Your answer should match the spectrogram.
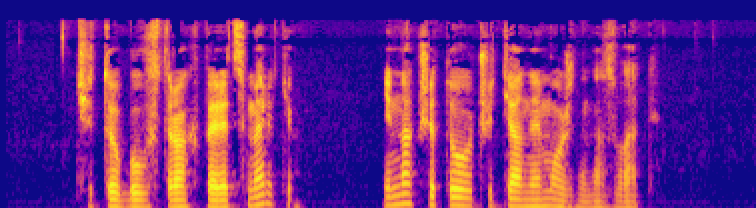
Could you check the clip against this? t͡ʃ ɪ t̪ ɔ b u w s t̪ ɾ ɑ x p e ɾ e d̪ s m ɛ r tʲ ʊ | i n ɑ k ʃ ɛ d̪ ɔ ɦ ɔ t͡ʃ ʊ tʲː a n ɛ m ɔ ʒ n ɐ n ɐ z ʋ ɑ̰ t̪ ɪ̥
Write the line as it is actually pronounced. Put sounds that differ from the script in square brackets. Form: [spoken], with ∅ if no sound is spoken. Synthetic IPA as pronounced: t͡ʃ ɪ t̪ ɔ b u w s t̪ ɾ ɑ x p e ɾ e d̪ s m ɛ r tʲ ʊ | i n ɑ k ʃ ɛ [t̪] ɔ ɦ ɔ t͡ʃ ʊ tʲː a n ɛ m ɔ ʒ n ɐ n ɐ z ʋ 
